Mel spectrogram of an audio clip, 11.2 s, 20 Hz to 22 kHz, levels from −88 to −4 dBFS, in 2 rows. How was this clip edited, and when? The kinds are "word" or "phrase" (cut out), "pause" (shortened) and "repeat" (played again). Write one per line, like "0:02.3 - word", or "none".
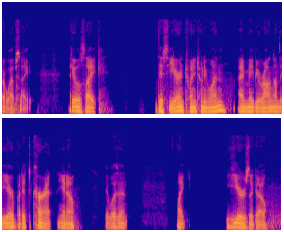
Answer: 0:01.4 - phrase
0:02.5 - pause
